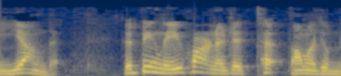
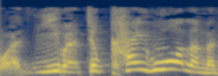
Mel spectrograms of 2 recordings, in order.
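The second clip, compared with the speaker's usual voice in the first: mock shock; 8 semitones higher than usual. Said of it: "我说".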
